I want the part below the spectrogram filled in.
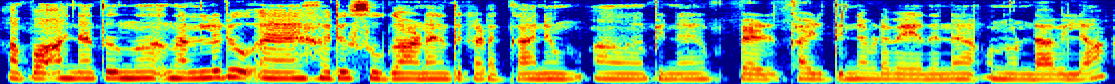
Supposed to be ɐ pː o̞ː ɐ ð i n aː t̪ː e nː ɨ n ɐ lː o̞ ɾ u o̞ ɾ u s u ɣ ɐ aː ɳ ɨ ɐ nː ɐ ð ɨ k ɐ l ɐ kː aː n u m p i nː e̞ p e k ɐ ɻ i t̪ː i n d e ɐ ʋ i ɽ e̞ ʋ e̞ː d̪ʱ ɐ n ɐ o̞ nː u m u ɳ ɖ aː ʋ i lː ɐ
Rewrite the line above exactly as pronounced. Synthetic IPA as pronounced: ɐ pː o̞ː ɐ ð i n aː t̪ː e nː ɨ n ɐ lː o̞ ɾ u o̞ ɾ u s u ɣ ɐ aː ɳ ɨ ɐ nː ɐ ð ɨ k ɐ ɽ ɐ kː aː n u m p i nː e̞ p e k ɐ ɻ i t̪ː i n d e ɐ ʋ i ɽ e̞ ʋ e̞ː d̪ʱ ɐ n ɐ o̞ nː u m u ɳ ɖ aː ʋ i lː ɐ

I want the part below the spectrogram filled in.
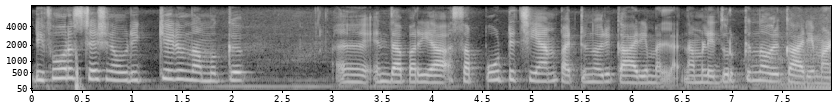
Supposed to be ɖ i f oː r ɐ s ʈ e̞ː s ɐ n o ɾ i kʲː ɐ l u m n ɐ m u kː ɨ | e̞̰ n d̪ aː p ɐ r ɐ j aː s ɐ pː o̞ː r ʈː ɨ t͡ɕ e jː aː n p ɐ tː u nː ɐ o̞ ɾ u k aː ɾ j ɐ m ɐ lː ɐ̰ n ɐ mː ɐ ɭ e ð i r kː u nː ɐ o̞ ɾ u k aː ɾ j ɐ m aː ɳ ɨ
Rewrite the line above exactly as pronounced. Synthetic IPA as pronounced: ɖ i f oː r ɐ s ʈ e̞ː ʂ ɐ n o ɾ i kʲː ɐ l u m n ɐ m u kː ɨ | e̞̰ n d̪ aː p ɐ r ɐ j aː s ɐ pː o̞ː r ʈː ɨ t͡ɕ e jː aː n p ɐ tː u nː ɐ o̞ ɾ u k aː ɾ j ɐ m ɐ lː ɐ̰ n ɐ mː ɐ ɭ e ð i r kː u nː ɐ o̞ ɾ u k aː ɾ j ɐ m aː ɳ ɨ

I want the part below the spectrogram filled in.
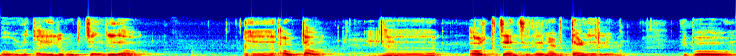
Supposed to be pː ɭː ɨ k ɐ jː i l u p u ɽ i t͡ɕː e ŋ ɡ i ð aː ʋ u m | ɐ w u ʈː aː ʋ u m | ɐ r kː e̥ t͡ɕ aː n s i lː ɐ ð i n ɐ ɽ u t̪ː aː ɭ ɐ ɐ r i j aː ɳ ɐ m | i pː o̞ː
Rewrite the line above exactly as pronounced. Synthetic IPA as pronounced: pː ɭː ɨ k ɐ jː i l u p u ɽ i t͡ɕː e ŋ ɡ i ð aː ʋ u m | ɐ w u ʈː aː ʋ u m | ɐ r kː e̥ t͡ɕ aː n s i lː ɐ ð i n ɐ ɽ u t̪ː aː ɭ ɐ ɐ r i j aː ɳ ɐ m | i pː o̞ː

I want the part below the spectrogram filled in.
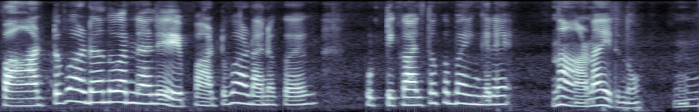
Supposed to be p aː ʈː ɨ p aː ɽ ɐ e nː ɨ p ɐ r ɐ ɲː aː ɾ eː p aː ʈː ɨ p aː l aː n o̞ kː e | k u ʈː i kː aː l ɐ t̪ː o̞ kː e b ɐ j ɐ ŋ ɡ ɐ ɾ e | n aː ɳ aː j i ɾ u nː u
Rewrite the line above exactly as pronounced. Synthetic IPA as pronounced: p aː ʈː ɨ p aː ɽ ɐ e nː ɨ p ɐ r ɐ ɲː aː l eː p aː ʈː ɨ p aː ɽ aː n o̞ kː e | k u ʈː i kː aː l ɐ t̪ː o̞ kː e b ɐ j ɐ ŋ ɡ ɐ ɾ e | n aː ɳ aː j i ɾ u nː u

